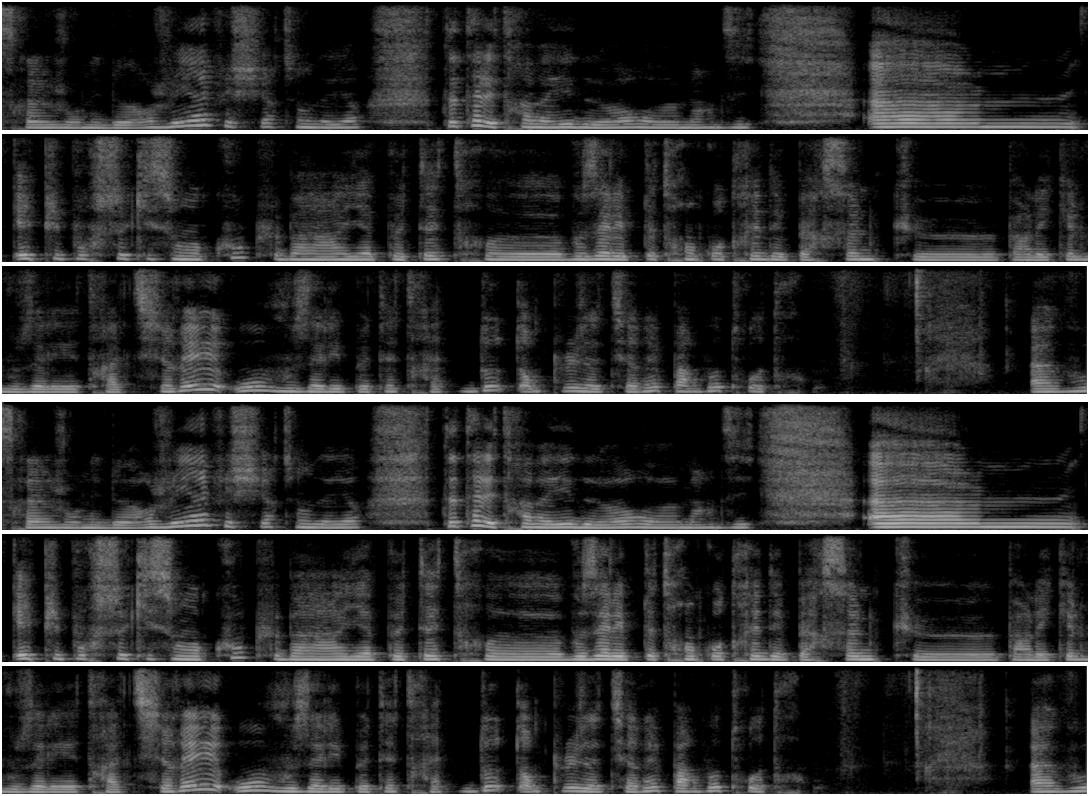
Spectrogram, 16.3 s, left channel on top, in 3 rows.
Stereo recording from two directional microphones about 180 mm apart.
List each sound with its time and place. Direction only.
0.0 s speech: 40° right (ahead or behind)
16.0 s speech: 50° right (ahead or behind)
